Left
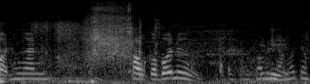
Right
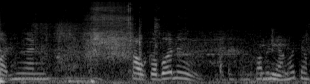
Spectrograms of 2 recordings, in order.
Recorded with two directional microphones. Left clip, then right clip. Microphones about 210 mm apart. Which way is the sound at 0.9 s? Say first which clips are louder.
Left 2 dB; 30° left (ahead or behind).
